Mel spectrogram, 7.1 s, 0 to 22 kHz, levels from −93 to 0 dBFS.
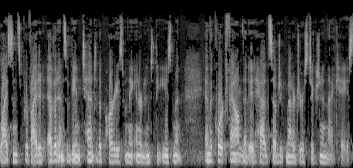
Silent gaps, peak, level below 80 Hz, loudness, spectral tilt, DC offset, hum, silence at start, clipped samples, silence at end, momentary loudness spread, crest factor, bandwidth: none; -6 dBFS; -64 dBFS; -21 LUFS; -4 dB/octave; under 0.1%; none; 0 s; under 0.1%; 0 s; 5 LU; 14 dB; 16.5 kHz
